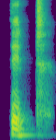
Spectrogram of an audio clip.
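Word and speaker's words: Zett: জেড কে বলা হয় সেট, জেড এর উচ্চারণ হলো সেট।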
